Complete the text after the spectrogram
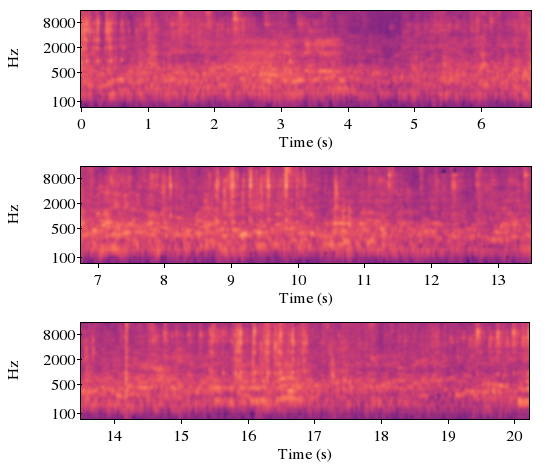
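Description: Plastic checkers click against a wooden board.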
